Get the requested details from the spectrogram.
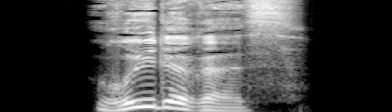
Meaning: strong/mixed nominative/accusative neuter singular comparative degree of rüde
- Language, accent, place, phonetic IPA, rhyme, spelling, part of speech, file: German, Germany, Berlin, [ˈʁyːdəʁəs], -yːdəʁəs, rüderes, adjective, De-rüderes.ogg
